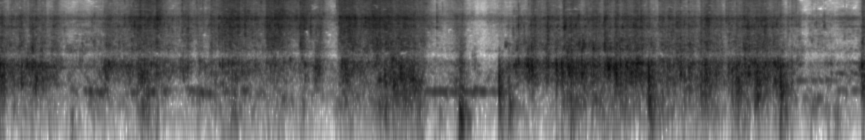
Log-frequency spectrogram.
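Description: Clothes being washed by hand in water: fabric rubbed and squeezed, with water splashing and sloshing in uneven bursts and a couple of brief pauses.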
